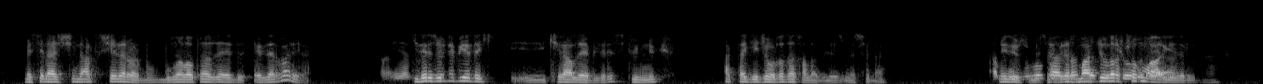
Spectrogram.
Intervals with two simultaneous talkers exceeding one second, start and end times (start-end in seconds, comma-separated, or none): 10.0-11.8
